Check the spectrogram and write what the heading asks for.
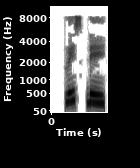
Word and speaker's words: RISD: The Rhode Island School of Design, RISD, phát âm là RISD, là một trường nghệ thuật và thiết kế tư nhân ở Providence, Rhode Island.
